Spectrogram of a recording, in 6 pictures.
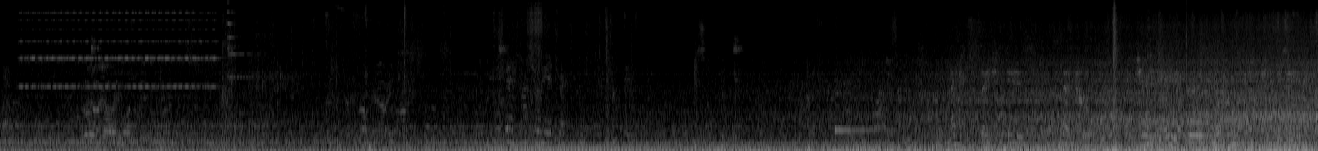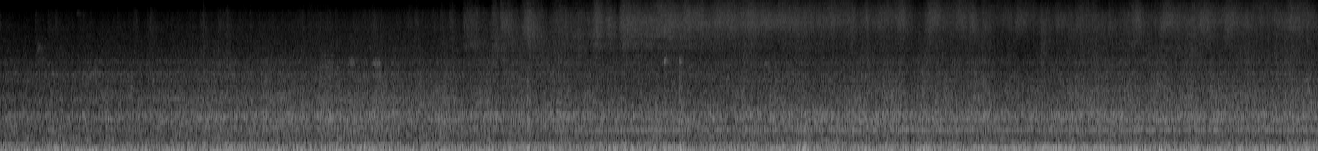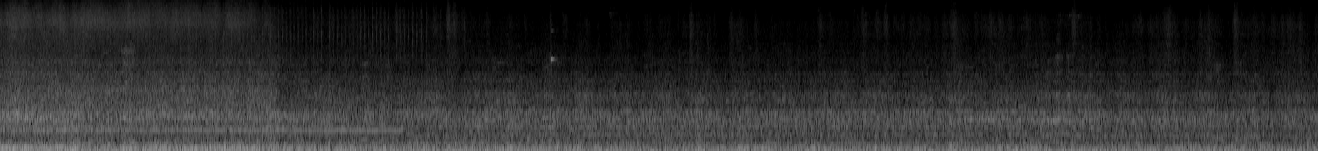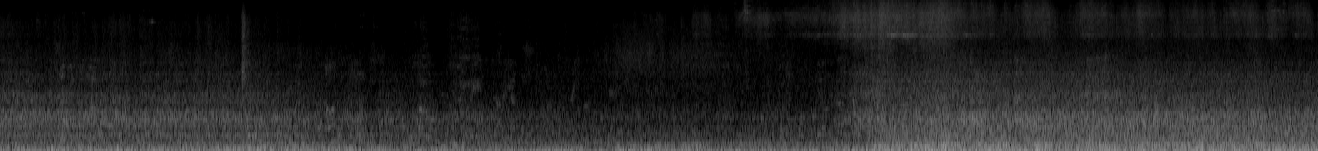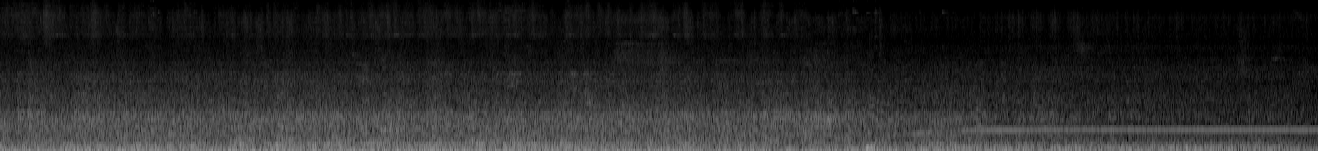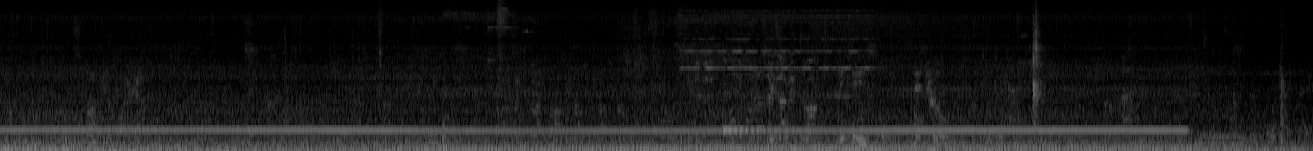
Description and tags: interior train underground metro subway enters station, bridge, cutting, tunnel
moving, above-ground, overground, subway, tunnel, travel, railway-bridge, rail-bridge, travelling, metro, cutting, light-rail, train, tube, station, interior, field-recording, underground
